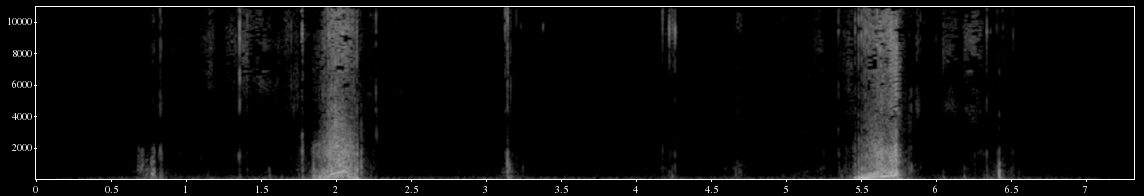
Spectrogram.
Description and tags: A zipper opening a bag or purse, and then closing.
